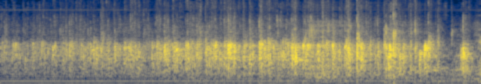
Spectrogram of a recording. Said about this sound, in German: Eine große Runde Applaus bitte.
